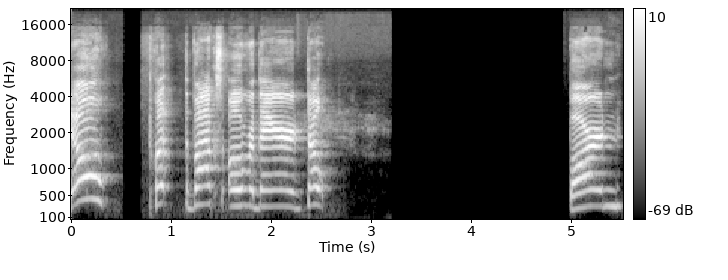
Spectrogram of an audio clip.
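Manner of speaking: loud, high-pitched woman's voice projecting far. Narrating arrival at the quartermaster's tent, voicing someone heard inside: loud female voice. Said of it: "you hear a loud female voice going like".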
